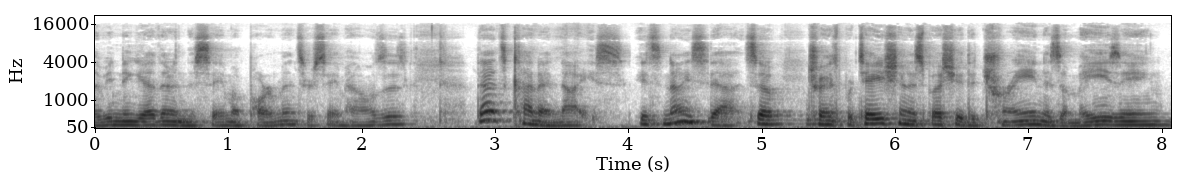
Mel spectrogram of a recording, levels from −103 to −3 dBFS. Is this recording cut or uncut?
cut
